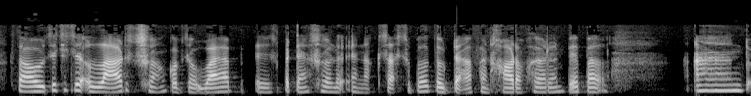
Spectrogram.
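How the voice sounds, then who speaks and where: Her voice sits at medium pitch for a woman, with ordinary pitch variation. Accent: Kazakh. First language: Kazakh. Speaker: conference speaker. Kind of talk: conference talk. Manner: halting.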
